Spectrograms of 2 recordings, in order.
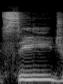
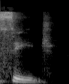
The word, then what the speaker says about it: SEGE: it appears as though the most common way to pronounce it, which is not phonetically correct at all, is Siege.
